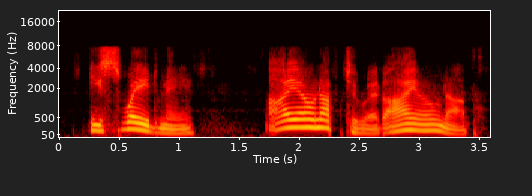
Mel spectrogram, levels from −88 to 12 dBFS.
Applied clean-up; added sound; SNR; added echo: neural separator model SepFormer DNS4.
